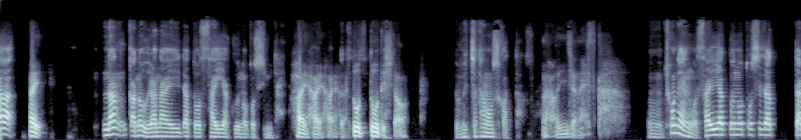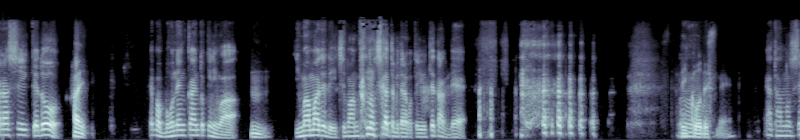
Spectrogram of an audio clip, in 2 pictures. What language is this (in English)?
Japanese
